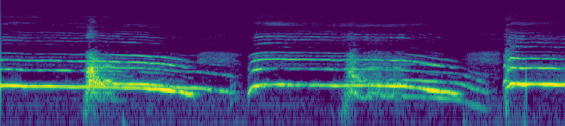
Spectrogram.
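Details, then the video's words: Chihuahua dogs howling: long, sliding wails that overlap one another, with brief sharp yips at the start of the calls and a fresh howl beginning at the end. "Chihuahua dogs barking and hauling"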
